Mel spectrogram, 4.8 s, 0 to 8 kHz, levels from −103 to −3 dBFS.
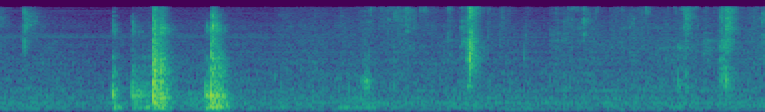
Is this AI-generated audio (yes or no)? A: no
